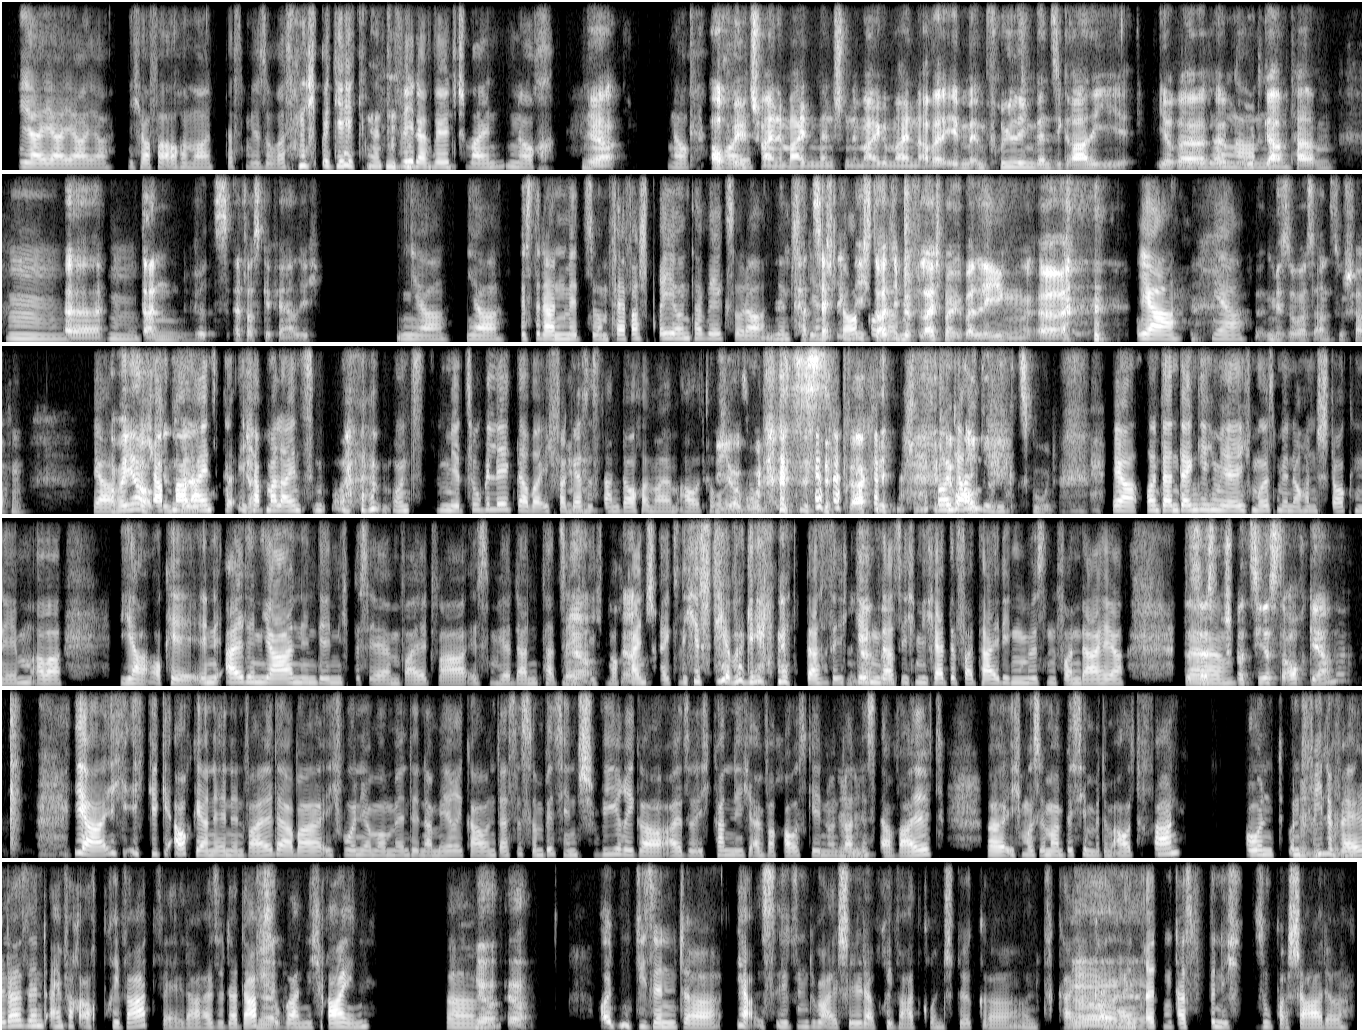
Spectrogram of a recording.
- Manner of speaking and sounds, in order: laughing while speaking: "nicht begegnet"; chuckle; other noise; tapping; chuckle; chuckle; laughing while speaking: "Es ist fraglich"; laugh; laughing while speaking: "dann"; laughing while speaking: "schreckliches Tier begegnet"
- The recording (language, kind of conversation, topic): German, unstructured, Warum sind Wälder für uns so wichtig?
